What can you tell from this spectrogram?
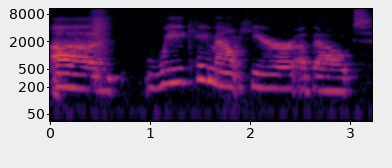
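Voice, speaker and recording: A woman with an American accent speaks with lively intonation. Room echo is audible, along with noticeable background noise. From New Jersey. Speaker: fantasy author and festival vendor. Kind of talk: casual interview.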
